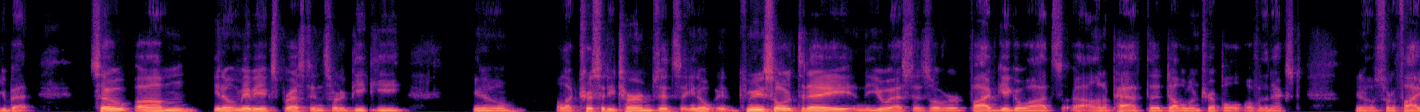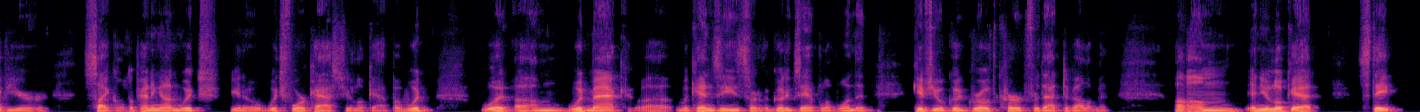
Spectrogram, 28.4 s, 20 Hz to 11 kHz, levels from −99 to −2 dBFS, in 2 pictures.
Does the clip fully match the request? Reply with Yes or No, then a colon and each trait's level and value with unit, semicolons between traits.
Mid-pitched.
No: low, 115 Hz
